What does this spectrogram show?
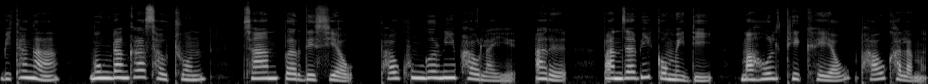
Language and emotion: Bodo, neutral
